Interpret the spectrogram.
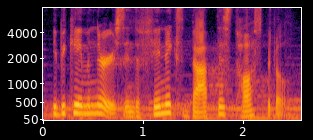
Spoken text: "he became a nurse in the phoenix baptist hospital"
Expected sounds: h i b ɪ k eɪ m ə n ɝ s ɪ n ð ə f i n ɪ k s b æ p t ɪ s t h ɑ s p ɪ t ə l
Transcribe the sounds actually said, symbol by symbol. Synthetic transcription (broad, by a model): h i b ɪ k eɪ m ə n ɝ s ɪ n ð ə f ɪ n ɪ k s b æ p t ɪ s t h ɑ s p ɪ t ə l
